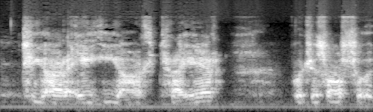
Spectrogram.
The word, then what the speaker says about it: traer: Then we have to bring, which is traer. To attract, to pull in, to bring, traer, T-R-A-E-R, traer, which is also a Google verb, traigo, T-R-A-I-G-O, traigo.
